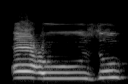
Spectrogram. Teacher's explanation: قل اعوذ زا زا اس طریقے سے نہیں پڑھنا. زال میں بزنگ ساؤنڈ نہیں آنا چاہیے.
